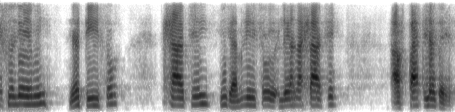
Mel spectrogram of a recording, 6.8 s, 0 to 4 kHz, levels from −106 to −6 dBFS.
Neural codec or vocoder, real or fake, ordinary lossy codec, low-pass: codec, 16 kHz in and 24 kHz out, 0.6 kbps, FireRedTTS-2 codec; fake; none; 3.6 kHz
